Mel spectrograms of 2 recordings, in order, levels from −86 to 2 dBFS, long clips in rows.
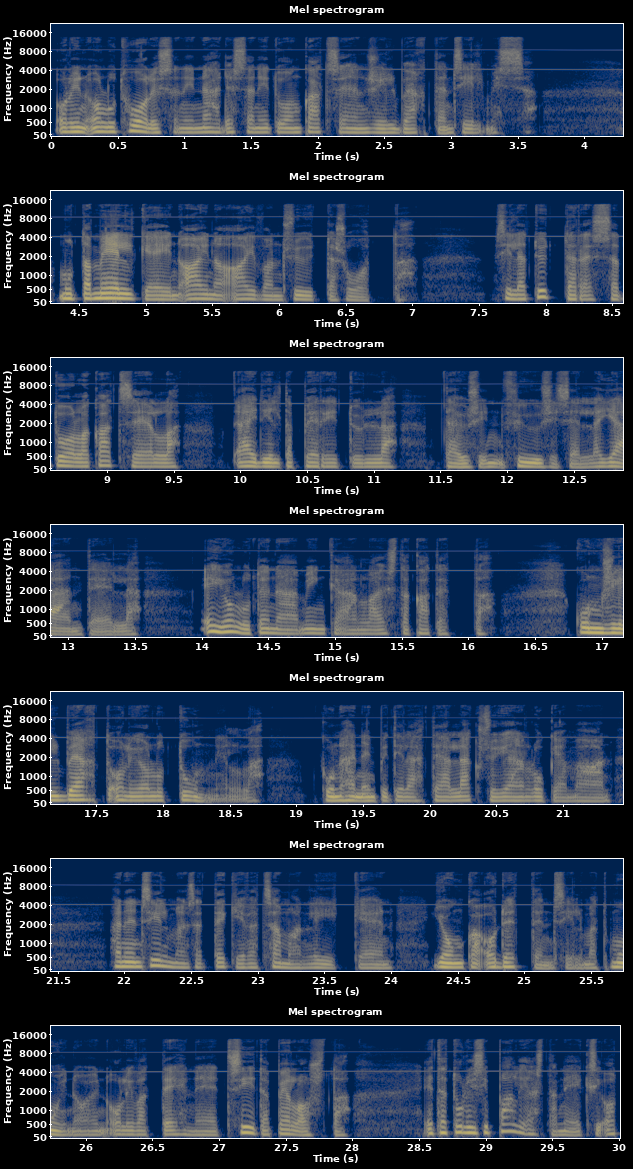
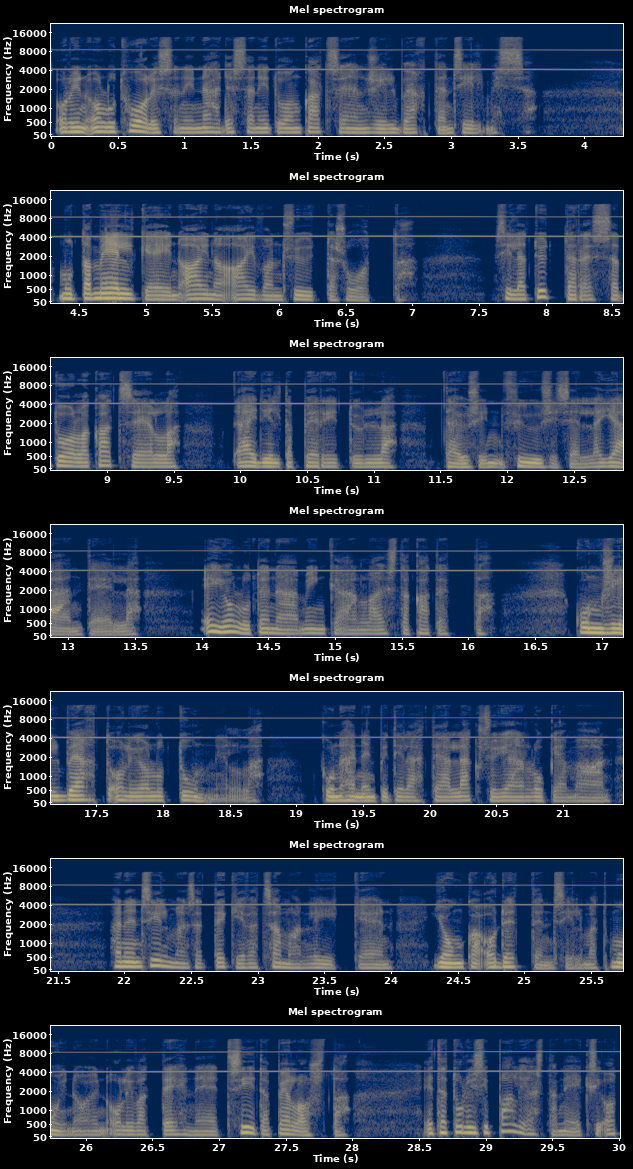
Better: first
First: high-pitched whine; faint; throughout; 4 kHz, 20 dB below the speech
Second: high-pitched whine; loud; throughout; 4 kHz, 6 dB below the speech

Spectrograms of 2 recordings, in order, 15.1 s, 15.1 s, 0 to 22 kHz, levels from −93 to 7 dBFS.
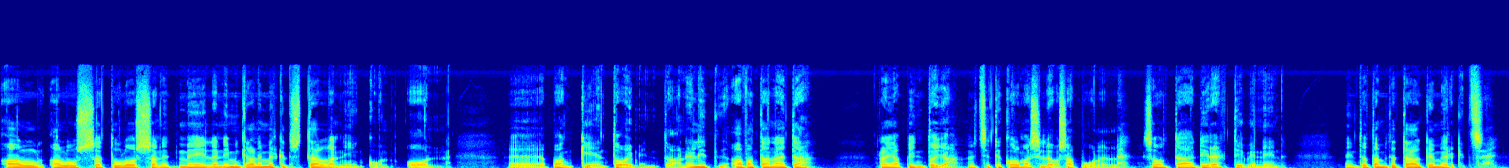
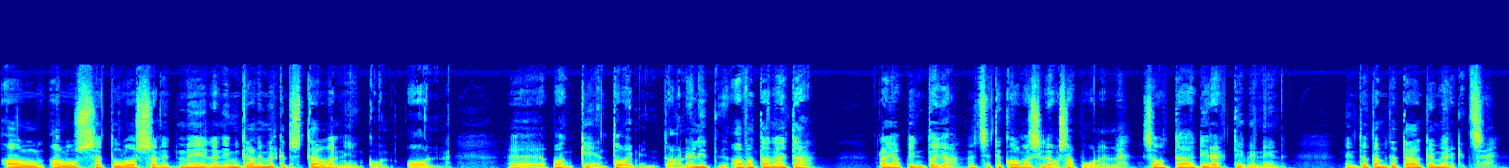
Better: first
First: none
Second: garbled, watery; slightly; nothing above 13.5 kHz

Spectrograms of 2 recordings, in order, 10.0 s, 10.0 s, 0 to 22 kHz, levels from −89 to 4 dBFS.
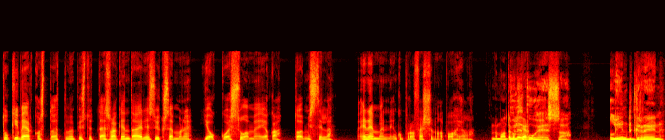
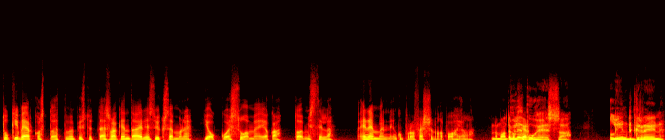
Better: first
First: none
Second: muffled; very; fading above 3 kHz

